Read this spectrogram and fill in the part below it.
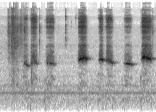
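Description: A parrot whistles a series of short chirpy notes in an uneven rhythm, close and fairly quiet, with a faint steady hum behind it.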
